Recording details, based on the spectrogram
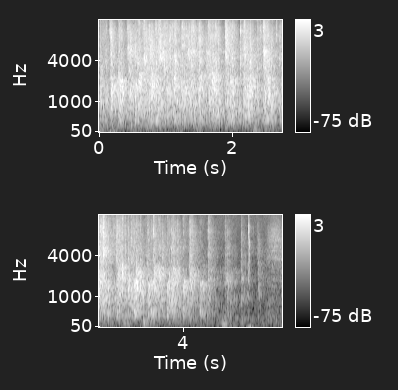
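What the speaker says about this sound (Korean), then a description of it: "우리 하나님께 감사와 영광의 박수 올려드리겠습니다." Church congregation clapping during a Sunday worship service, a fairly soft, sustained patter of many hands that tapers and thins out near the end, heard from some distance.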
